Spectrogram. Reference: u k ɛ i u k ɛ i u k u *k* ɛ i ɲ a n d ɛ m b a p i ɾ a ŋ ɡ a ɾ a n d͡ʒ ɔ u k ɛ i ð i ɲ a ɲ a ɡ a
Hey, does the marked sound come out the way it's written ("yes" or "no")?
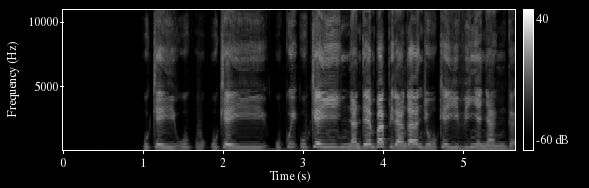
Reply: yes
